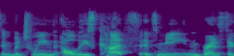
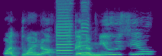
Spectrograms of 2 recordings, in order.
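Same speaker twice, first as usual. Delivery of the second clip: loud, higher mock tough-guy challenge; mock-menacing gangster; 5 semitones higher, 8 dB louder than usual. Co-host teasing listeners who don't comment, mock-menacing gangster. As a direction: play the affronted mobster for laughs.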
